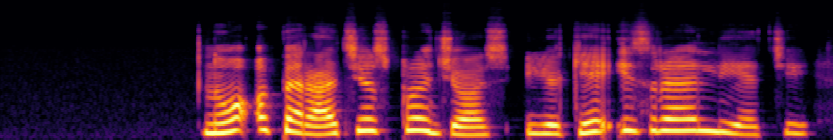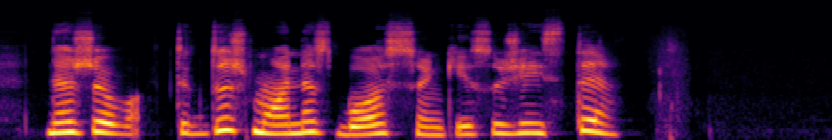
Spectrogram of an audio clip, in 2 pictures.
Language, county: Lithuanian, Klaipėda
